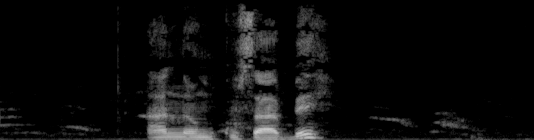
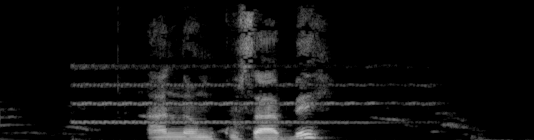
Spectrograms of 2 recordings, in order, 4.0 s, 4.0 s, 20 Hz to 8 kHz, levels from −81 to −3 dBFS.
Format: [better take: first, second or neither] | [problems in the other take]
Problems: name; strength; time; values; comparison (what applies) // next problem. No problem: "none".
first | noise reduction (classical method log-MMSE)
